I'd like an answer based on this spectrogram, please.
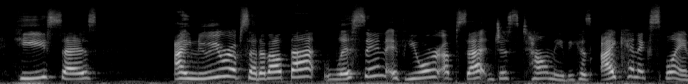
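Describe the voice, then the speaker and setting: A loud woman with a high pitch, an animated tone and lively intonation at a moderate pace. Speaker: podcast co-host. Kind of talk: casual chat. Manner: animated, loud.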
